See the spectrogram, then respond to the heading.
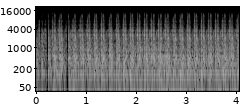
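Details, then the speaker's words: Motorised sensor bin lid run from a DC power supply: small motor whirs nonstop with steady pulsing about three to four per second, getting stuck; blamed on supply ripple interfering with the sensor, no problem on battery power. "i have figured out why there wasn't it wasn't working with the sensor because of the dc power supply it must have some sort of a ripple in there and it was creating interference and it was as you saw getting stuck"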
